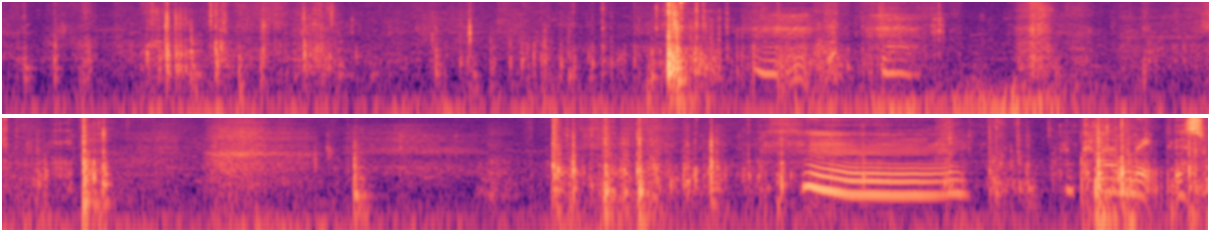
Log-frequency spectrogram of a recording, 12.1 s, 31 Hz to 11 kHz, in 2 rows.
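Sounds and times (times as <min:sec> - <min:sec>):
plastic bottles rustling in box: 0:00.0 - 0:06.8, 0:08.4 - 0:12.0.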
